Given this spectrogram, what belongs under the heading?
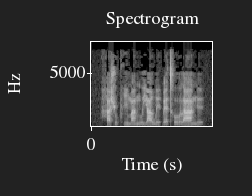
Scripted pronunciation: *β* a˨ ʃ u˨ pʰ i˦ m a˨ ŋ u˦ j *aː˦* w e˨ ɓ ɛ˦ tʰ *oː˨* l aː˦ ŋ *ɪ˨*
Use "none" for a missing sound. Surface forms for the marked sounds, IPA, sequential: h, a˦, oː˦, ɪ˨

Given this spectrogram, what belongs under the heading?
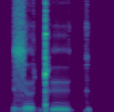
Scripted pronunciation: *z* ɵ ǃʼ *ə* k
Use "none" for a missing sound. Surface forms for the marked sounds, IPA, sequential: z, ʉ

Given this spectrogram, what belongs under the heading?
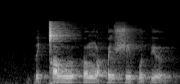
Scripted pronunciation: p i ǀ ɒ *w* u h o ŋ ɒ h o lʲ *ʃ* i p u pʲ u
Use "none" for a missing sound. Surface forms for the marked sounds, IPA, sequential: β, ʃ

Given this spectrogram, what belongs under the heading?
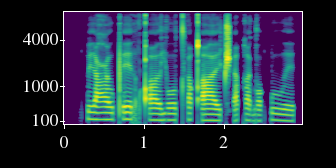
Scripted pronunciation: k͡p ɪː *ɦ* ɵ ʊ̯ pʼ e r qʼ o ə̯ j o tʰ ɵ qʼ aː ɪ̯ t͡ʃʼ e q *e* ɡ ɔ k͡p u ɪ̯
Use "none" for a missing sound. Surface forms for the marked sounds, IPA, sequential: ʕ, ɘ

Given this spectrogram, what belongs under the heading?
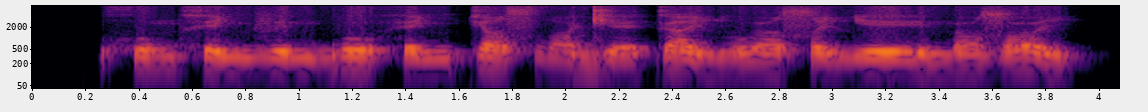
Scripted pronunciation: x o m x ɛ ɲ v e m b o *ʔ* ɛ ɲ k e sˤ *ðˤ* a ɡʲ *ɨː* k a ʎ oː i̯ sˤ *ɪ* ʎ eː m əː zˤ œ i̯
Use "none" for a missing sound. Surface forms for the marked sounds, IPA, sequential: h, ðˤ, ɛː, ɪ

